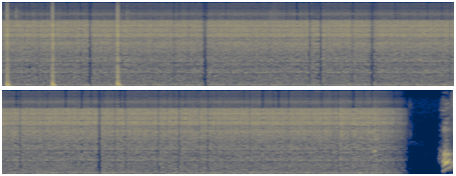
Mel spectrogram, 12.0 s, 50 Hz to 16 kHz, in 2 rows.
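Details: EVH 5150III 50 W 6L6 tube amp head, under a year old, intermittent noise on all three channels for about four months: loud steady hiss with random crackles and pops that cuts out abruptly, caused by two bad 12AX7 preamp tubes.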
